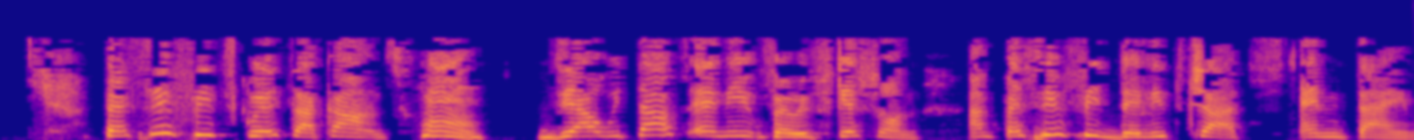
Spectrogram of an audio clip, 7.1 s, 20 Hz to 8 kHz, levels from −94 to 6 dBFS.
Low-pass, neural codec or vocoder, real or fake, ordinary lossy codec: 7.2 kHz; codec, 16 kHz, 16 kbps, FunCodec, trained on LibriTTS, 50 frames a second; fake; MP3, 24 kbps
